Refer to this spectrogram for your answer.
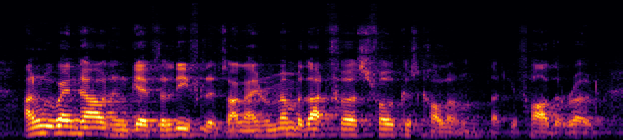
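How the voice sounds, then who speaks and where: A man is speaking. Noticeable background noise and audible room echo surround him. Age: 70s. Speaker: author. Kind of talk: interview.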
